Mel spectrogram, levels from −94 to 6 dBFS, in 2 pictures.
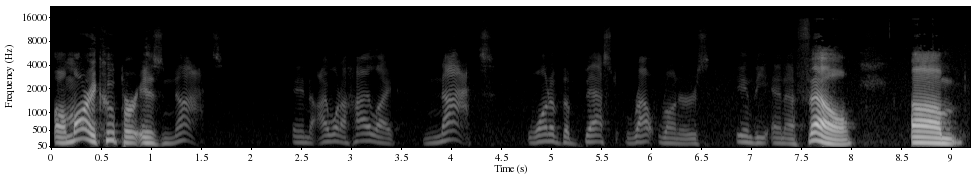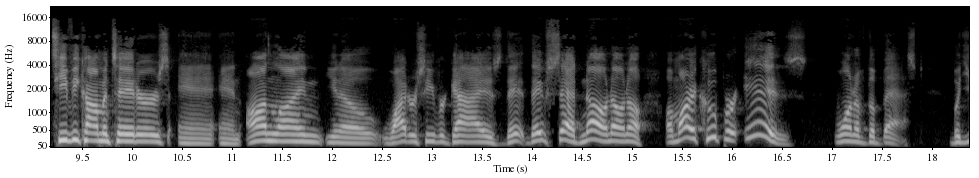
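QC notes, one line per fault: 2.26–8.07 s, automatic gain rising: after the input dropped by about 24 dB, the gain control raised its gain by about 11 dB over nearly six seconds. Voice and room noise swell together, which sets it apart from the talker simply moving around 7.5 s.
9.22–16.51 s, automatic gain falling: the gain control judged the input too loud or its background noise too strong and lowered gain by about 10 dB over roughly seven seconds. The room noise sinks along with the voice, unlike a talker leaning back, where only the voice fades.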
